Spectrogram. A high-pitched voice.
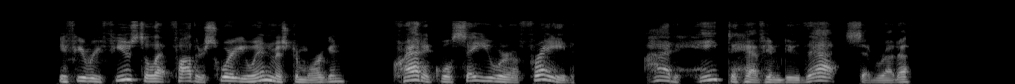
No: low, 135 Hz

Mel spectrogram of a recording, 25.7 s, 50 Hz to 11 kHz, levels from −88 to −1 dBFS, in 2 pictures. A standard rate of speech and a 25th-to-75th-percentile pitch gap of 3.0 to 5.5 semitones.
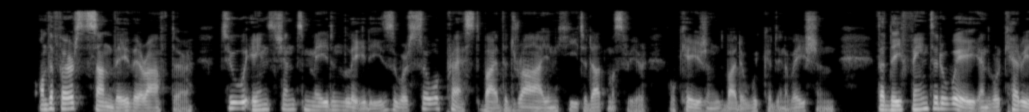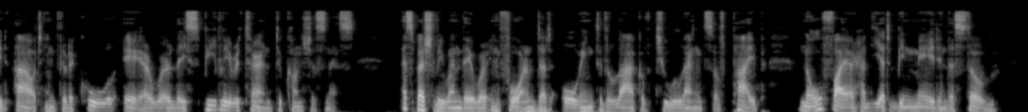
Yes: average, 150 wpm; average, 4.5 semitones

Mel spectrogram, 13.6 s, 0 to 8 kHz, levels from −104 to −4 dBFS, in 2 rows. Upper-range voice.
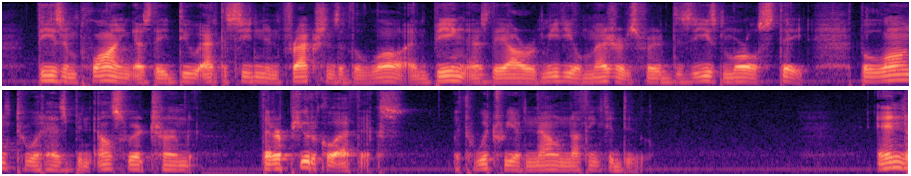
No: low, 110 Hz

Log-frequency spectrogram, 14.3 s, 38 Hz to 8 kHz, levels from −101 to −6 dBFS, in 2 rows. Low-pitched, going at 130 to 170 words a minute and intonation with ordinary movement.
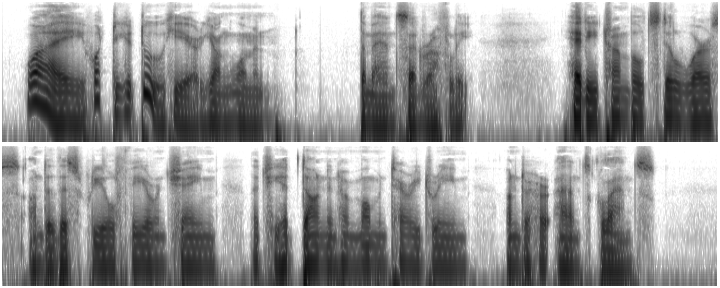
No: very low, 85 Hz; average, 145 wpm; narrow, 2.3 semitones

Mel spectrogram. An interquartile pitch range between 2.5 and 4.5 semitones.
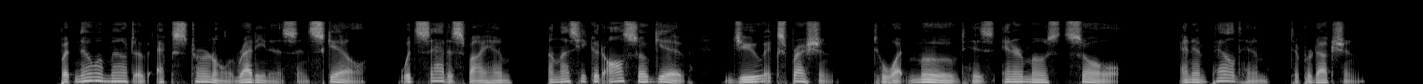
No: wide, 5.4 semitones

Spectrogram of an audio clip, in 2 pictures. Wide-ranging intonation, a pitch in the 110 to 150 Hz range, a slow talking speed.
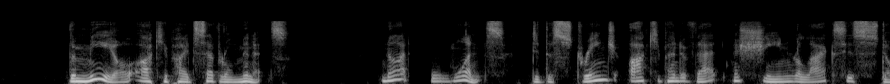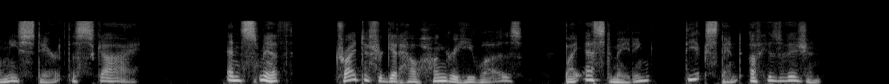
Yes: wide, 5.7 semitones; medium, 140 Hz; slow, 125 wpm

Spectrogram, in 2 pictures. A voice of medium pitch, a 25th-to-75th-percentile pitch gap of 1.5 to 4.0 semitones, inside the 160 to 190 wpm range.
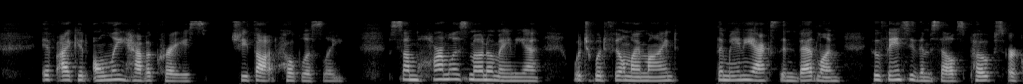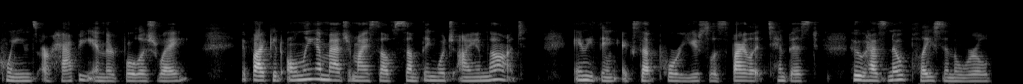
Yes: medium, 180 Hz; average, 3.3 semitones; average, 170 wpm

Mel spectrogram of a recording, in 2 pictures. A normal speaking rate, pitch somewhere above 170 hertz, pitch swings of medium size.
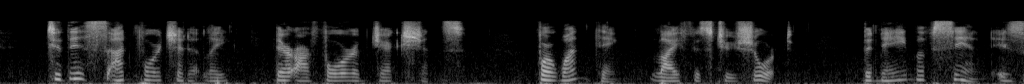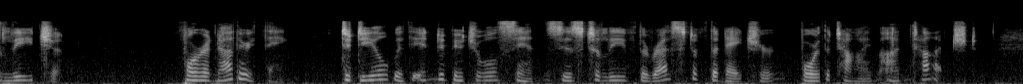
No: slow, 115 wpm; medium, 185 Hz; average, 3.9 semitones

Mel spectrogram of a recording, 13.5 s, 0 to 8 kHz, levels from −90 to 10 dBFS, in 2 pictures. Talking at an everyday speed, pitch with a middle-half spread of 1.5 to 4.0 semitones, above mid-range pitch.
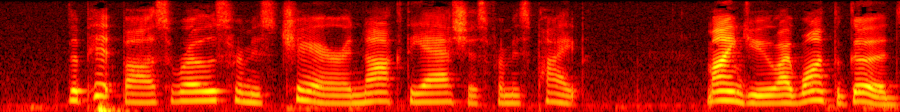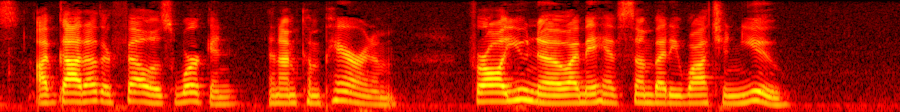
No: average, 175 wpm; average, 3.4 semitones; medium, 175 Hz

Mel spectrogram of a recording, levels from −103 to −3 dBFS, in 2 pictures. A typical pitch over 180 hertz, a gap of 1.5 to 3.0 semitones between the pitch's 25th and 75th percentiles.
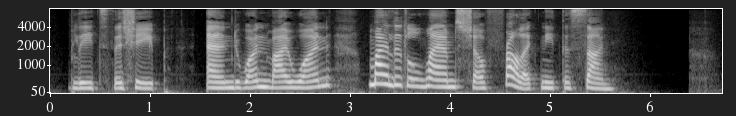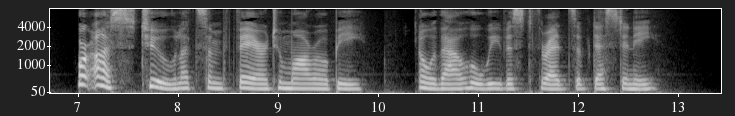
No: high, 190 Hz; average, 3.6 semitones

